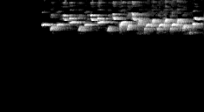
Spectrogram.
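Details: European goldfinch delivering one continuous, rapid, tinkling and twittering song phrase that starts abruptly and runs without pause, full of quick high notes with a slightly buzzy texture.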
